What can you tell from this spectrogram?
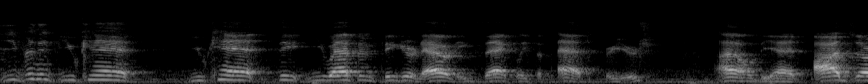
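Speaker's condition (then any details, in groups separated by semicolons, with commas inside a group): Cerebral palsy; powered wheelchair; nearly 20 years powered mobility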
